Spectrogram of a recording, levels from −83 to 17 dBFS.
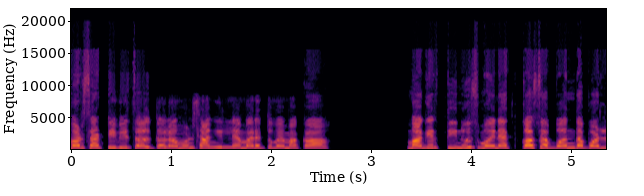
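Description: Speech with a call bitrate drop from 0.4 to 2.35 s: coarse, watery coding and highs cut to 8 kHz, fitting about 11 kbps. Unlike packet loss, nothing drops out.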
